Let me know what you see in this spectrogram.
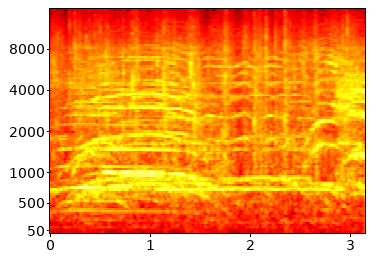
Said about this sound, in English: Round of applause. And I'm assuming this will be a larger round of applause than in most cities. People who have taken mushrooms before.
